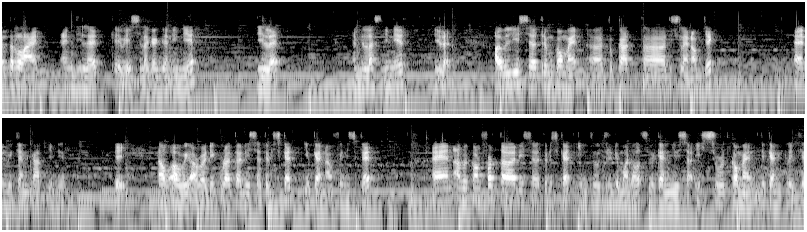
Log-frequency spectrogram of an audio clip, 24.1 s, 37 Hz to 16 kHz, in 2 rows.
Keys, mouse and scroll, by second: 1.1 Delete, 2.6 click, 3.7 Delete, 4.1 click, 6.1 click, 6.5 Delete, 9.4 click, 11.4 click, 13.3 click, 13.9 scroll down 1, 15.9 middle click, 17.5 click, 18.9 middle click, 21.4-21.9 scroll down 1, 22.6 middle click.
